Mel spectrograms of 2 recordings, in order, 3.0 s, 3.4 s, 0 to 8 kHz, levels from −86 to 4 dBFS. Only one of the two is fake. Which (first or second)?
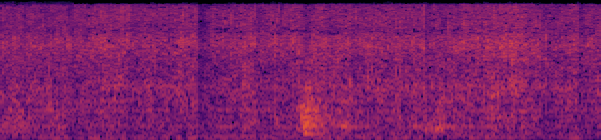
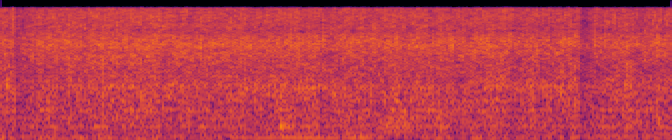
second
